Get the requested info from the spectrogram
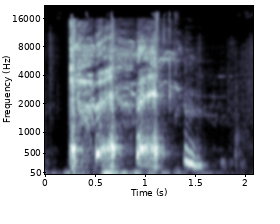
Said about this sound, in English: I'm going to cough every time I speak. That made me cough.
